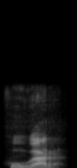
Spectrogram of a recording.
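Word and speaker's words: jugar: हुगार, हुगार to play, verb है to play.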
